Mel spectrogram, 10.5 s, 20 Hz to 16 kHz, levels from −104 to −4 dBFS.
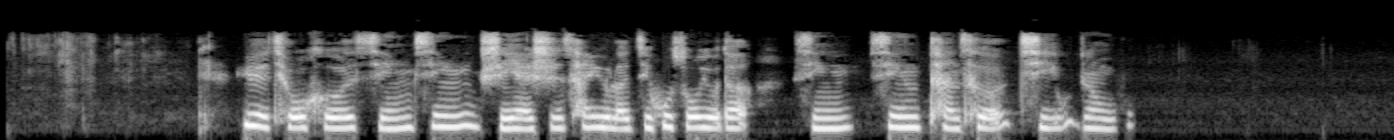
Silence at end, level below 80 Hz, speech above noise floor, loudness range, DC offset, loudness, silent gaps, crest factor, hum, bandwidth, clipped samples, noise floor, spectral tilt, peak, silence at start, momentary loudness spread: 1.95 s; -60 dBFS; 60 dB; 4 LU; under 0.1%; -14 LUFS; none; 14 dB; none; 7.6 kHz; under 0.1%; -74 dBFS; -2 dB/octave; -2 dBFS; 1.5 s; 8 LU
